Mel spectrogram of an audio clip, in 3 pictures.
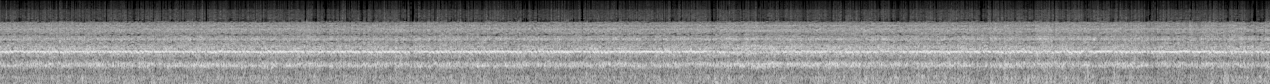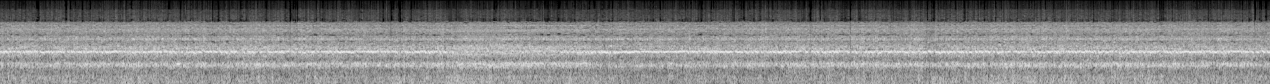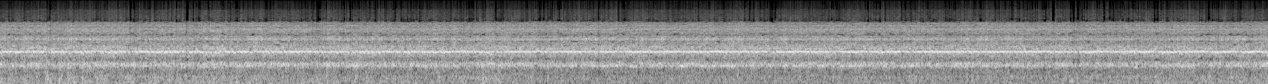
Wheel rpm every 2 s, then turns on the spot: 230, 240, 230, 230, 230, 230, 240, 240, 230, 230, 230, 230, 230, 230, 230, 230, 230, 230, 230.
none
